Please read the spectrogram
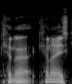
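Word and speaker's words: Kanai: How do you say it? – Canai's cube. Yeah.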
